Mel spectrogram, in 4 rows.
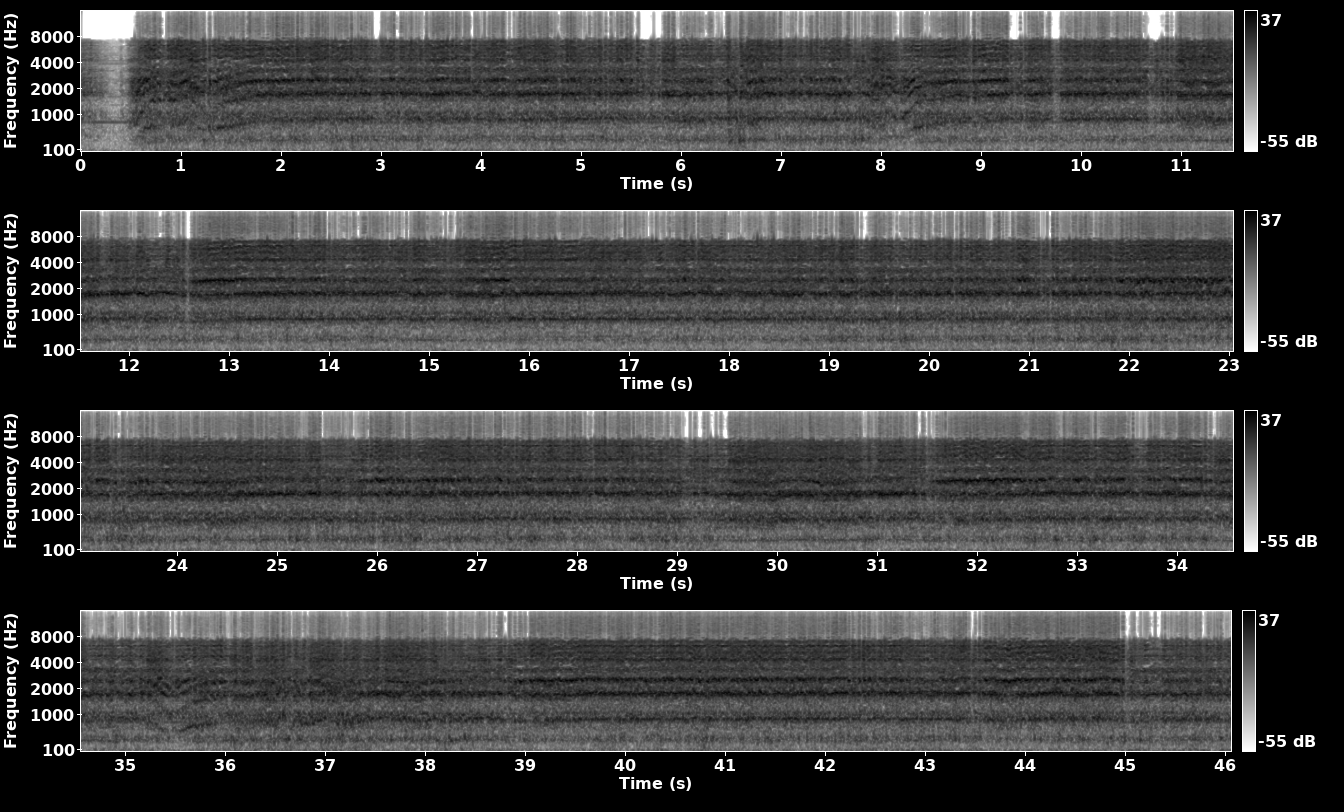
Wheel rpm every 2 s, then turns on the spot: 110, 230, 230, 220, 200, 230, 230, 230, 230, 230, 230, 220, 220, 230, 230, 220, 230, 200, 200, 220, 230, 230, 220.
none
